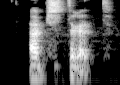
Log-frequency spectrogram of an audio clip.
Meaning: feminine plural of abstrait
- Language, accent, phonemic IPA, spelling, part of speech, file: French, Canada, /ap.stʁɛt/, abstraites, adjective, LL-Q150 (fra)-abstraites.wav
